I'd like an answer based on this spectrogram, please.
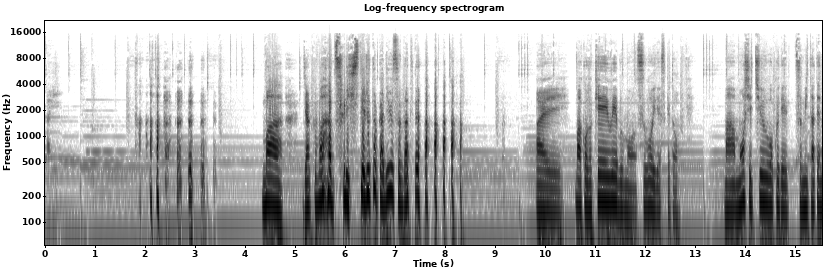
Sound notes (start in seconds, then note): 1.8 laughs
